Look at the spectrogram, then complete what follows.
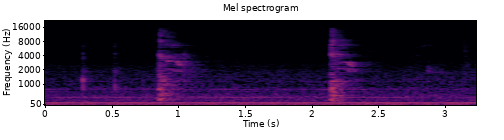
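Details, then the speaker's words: Cough from a person in a home kitchen, remarked on as quite the cough. "going on drew what's going on buddy that sounds like quite the cough you okay"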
